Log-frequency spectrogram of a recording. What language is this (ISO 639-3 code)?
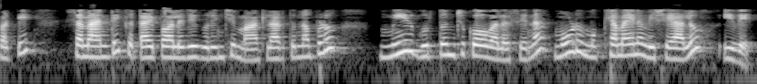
tel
